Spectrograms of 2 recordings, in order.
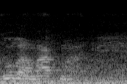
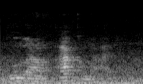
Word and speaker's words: Ghulam Ahmad: But the name Ghulam Muhammad is pronounced phonetically identical to the name Ghulam Ahmad. It's the same sound, it's the same syllables, it's the same vowels.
